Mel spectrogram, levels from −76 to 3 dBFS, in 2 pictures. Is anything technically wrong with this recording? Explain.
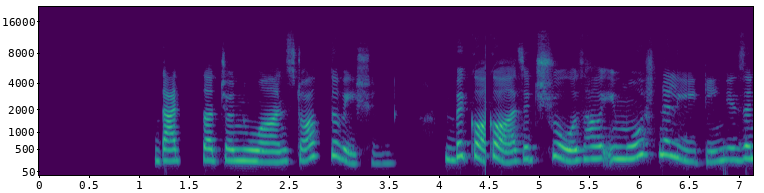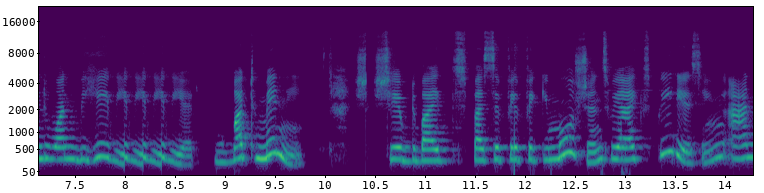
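Yes. Stutters at 4.46 s, 7.99 s (after "emotional eating isn't one", three extra repeats), 10.40 s (after "but many") and 11.89 s (before "emotions we are experiencing") replay the same 0.19 s slice with hard joins. These are repeated buffers: late audio made the device replay its last block, which fits an 8192-sample buffer.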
